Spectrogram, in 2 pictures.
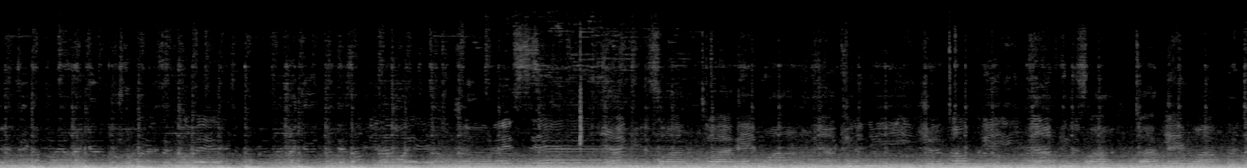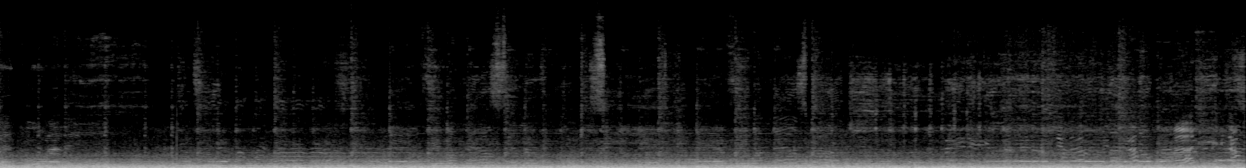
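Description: Steady low road and engine rumble inside a moving car's cabin, with music and women's voices over it.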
